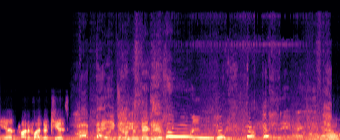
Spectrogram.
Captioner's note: sobbing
